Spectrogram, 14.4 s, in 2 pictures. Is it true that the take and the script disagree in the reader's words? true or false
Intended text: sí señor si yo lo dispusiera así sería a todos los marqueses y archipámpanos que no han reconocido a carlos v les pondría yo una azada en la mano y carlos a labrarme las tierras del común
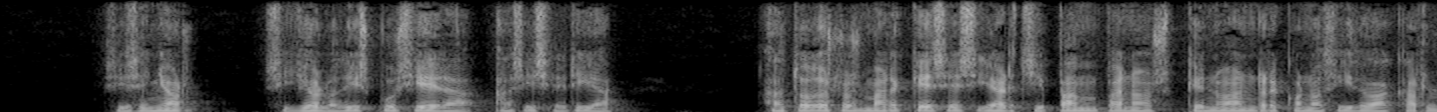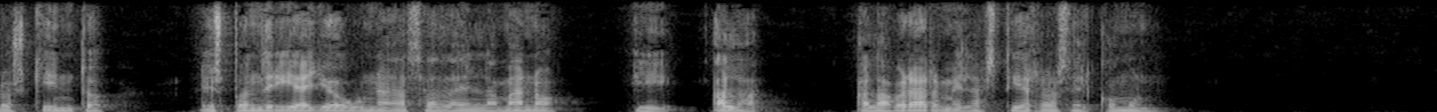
true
